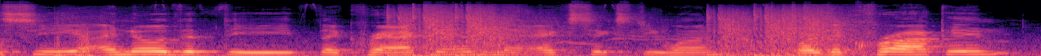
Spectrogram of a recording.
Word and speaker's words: Kraken: You'd think that she would know that, you know, it was pronounced Kraken, like hanging out with all this Newegg nerd.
